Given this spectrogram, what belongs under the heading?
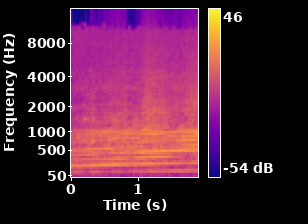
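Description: A rally car at the 1996 Snowline Rally in Ohakune accelerates hard, its engine a loud, close, sustained droning roar with steady rising tone over the short stretch.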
